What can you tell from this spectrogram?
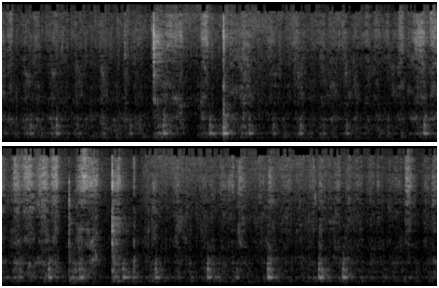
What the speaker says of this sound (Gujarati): આ રીતે આપણે દહીં લઈ લઈશું અંદર, બધું બરાબર મિક્સ કરી લઈશું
